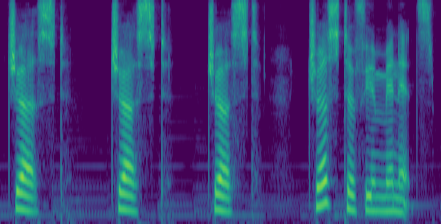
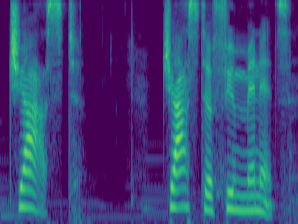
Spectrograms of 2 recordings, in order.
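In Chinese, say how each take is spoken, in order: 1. 'just'里的元音是模糊、弱化的音。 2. 'just'里的元音是完整的'ah'音。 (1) "它其实是一个模糊的啊音" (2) "觉得这个音呢听上去有点像汉语当中的啊，于是把它读成了"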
